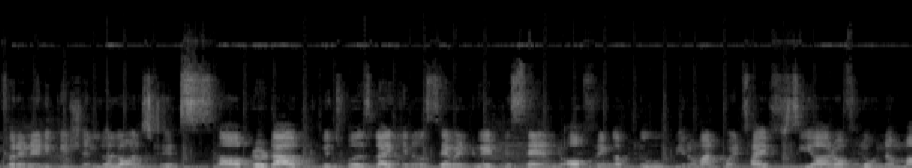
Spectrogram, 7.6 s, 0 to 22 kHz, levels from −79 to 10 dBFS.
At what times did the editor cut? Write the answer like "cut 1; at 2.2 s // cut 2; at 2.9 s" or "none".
cut 1; at 0.9 s // cut 2; at 4.6 s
